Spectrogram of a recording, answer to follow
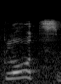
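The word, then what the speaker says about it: clothes: जबकि CLOTH, इसको हम बोलते हैं क्लॉथ, KLAWTH, के क्लॉथ। अगर पीछे ES लग जाएगा यानी उसका प्लूरल हो जाएगा, तो वो बन जाएगा क्लॉथ्स, KLOWTHS। जब हम क्लॉथ बोल रहे हैं तब हम LAW कर रहे हैं, जब हम क्लॉथ्स बोल रहे हैं तब हम LOW बोल रहे हैं, राइट।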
